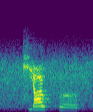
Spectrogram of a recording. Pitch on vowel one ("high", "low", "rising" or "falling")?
high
